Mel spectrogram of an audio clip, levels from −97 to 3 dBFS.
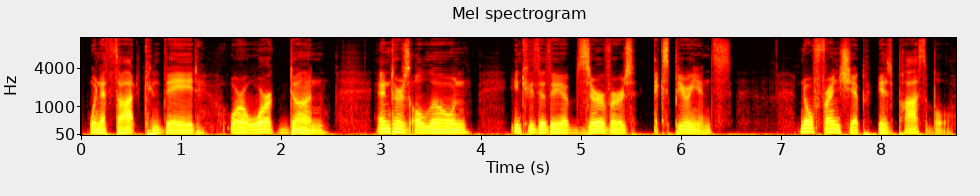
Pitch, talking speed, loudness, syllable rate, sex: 100 Hz, 125 wpm, -18 LUFS, 4.6 syllables/s, male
